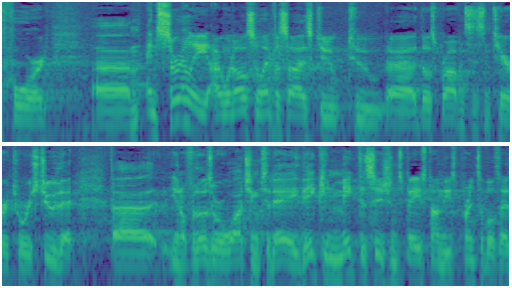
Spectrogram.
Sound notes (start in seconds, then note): none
